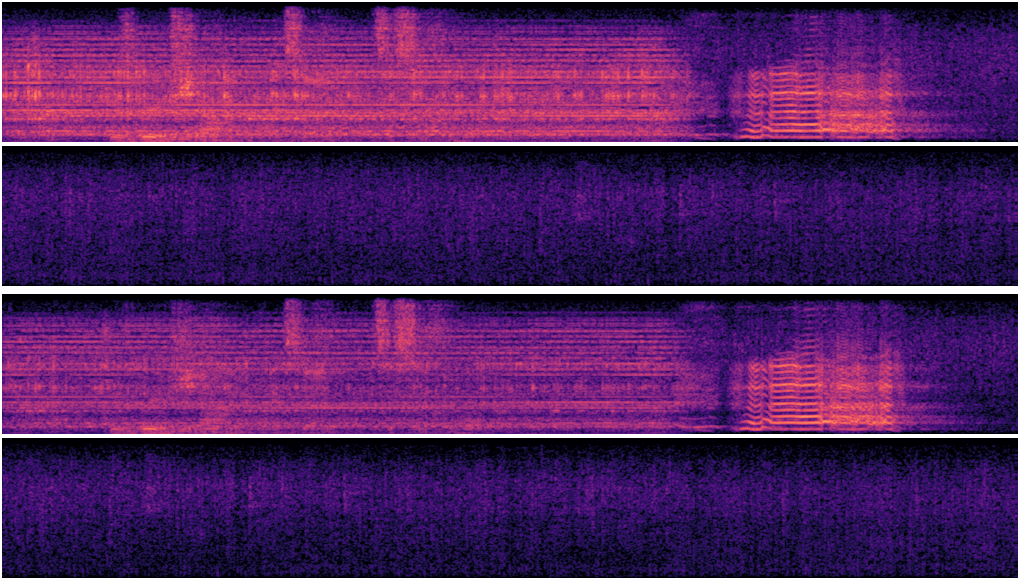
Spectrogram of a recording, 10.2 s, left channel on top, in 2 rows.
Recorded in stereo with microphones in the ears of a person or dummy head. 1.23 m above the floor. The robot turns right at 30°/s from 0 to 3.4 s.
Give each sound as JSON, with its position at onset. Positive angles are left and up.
{"t": 0.5, "sound": "a man speaking", "azimuth_deg": 140, "distance_m": 4.0}
{"t": 3.4, "sound": "a gasp", "side_deg": -5, "distance_m": 0.9}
